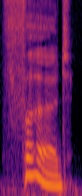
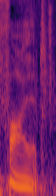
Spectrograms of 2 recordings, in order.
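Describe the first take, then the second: First: The vowel is flattened so it sounds like 'fur'. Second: The vowel is a full 'fire' diphthong.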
